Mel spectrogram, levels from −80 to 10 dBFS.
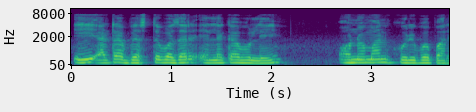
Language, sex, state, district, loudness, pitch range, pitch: Assamese, male, Assam, Kamrup Metropolitan, -13 LUFS, 155-175 Hz, 165 Hz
